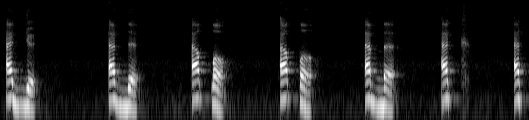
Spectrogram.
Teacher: Yəni, bu hərflər əlif, cim, dəl, qaf, ta, bə, kəf və tə hərfidir. Yəni, bu hərflərdə fikir verərsinizsə, səs kəsilir və səs hava axını olaraq davam etmir · Term: şiddət sifətidir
